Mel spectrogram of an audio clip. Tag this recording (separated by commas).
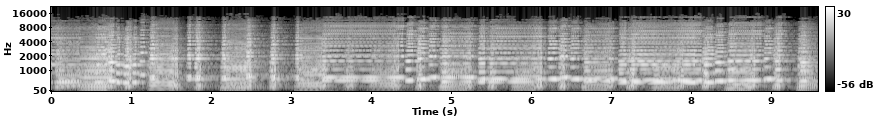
playing accordion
